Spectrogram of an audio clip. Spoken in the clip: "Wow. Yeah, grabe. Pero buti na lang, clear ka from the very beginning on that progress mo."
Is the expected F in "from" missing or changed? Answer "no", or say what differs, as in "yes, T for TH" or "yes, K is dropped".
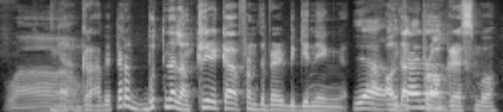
no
